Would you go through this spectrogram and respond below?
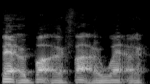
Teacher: We don't say the letter T, and I found that's called a glottal stop.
